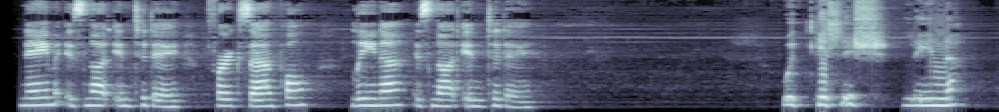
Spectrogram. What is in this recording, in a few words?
Name is not in today, Nuu-chah-nulth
